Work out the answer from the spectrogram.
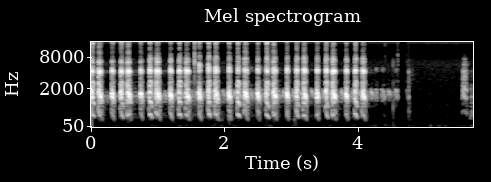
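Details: Chukar partridge calling, described as a hunting chukar: a fast series of harsh clucking chuk notes repeated about twice a second for four seconds, then a brief trailing whistle and a lone note.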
